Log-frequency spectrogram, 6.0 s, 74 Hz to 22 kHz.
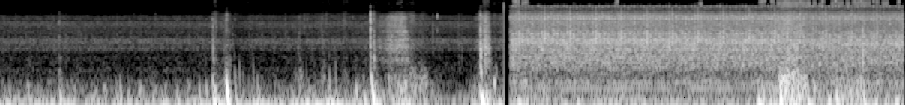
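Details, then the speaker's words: V8 with 307,000 miles after replacing a whining belt tensioner or idler pulley with a bad bearing, found with an IR thermometer: a low, steady idle with no whine or chirp from the belt pulleys. "all right that's changed out you don't hear that annoying little noise anymore so I definitely did the trick"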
